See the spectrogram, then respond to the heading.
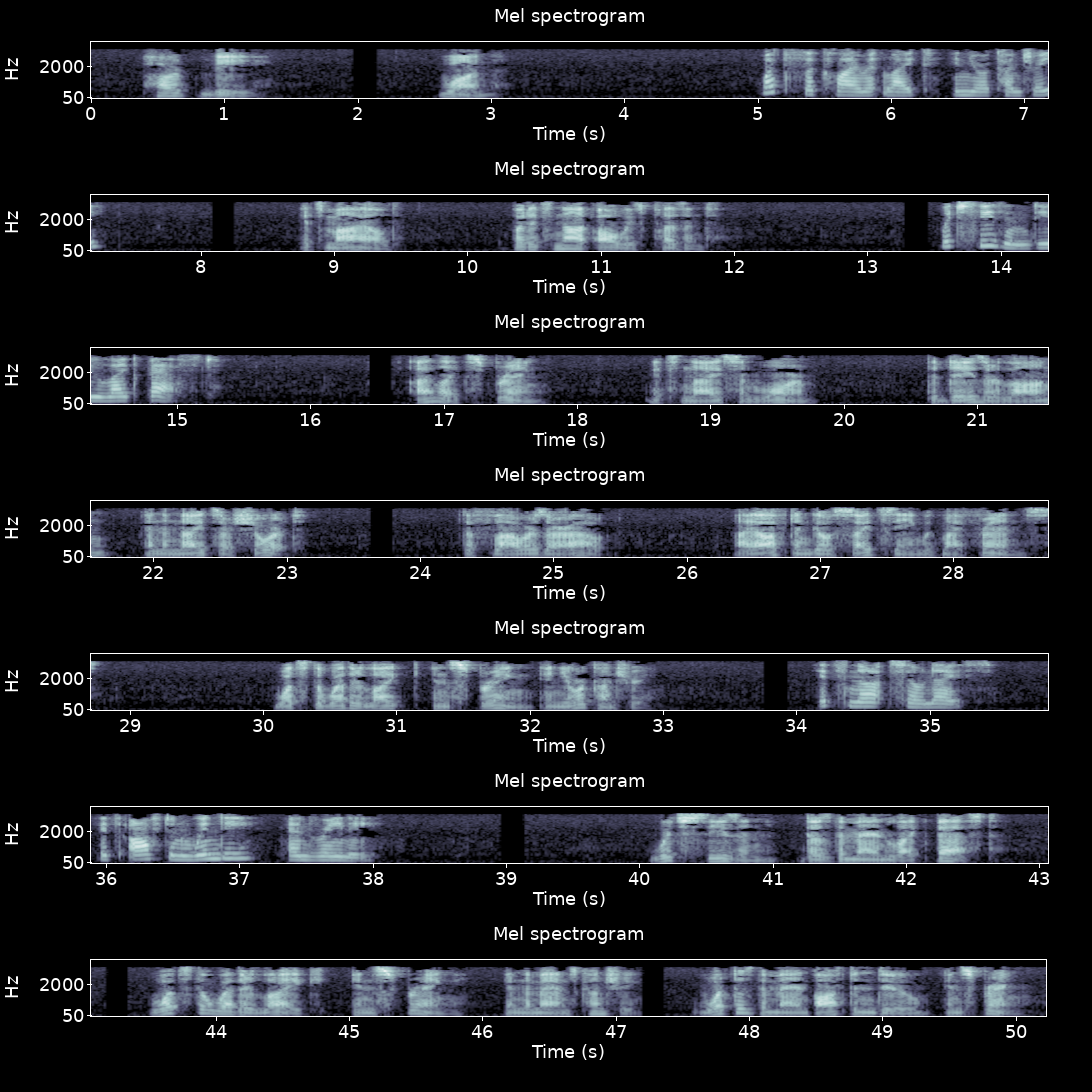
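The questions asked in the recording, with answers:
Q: Which season does the man like best?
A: Spring

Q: What's the weather like in spring in the man's country?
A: Nice and warm

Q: What does the man often do in spring?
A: Goes sightseeing with his friends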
